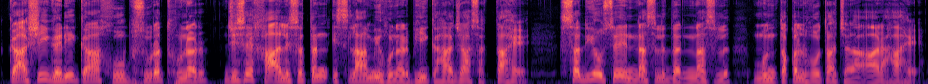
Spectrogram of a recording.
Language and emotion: Urdu, neutral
